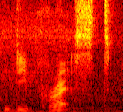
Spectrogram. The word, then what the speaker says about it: depressed: this is this is depressed depressed here we have the S sound and the T sound depressed you got it now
